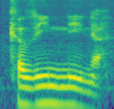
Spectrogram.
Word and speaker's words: Kalinina: Thank God the lady next to me is as pretty as she is, because pronouncing her name is brutal for me. Okay, so with me is Anna Kalinina.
